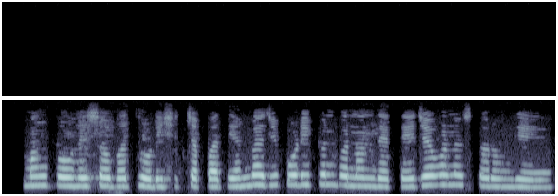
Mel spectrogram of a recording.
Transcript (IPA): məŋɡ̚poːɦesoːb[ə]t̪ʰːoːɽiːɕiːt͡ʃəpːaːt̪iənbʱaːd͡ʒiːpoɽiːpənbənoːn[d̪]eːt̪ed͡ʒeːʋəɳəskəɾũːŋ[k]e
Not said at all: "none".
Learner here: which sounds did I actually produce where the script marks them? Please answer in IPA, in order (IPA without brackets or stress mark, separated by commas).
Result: ə, d̪, ɡ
